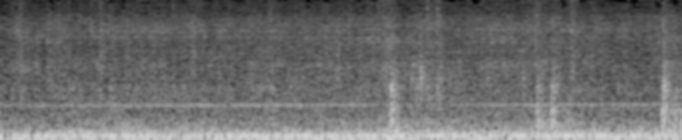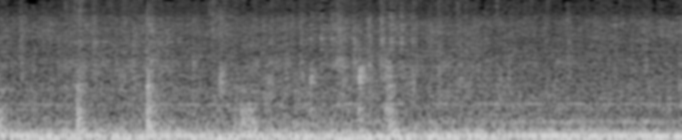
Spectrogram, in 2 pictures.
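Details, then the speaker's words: Honda wagon with spherical rear trailing arm bushings. About eight sharp knocks, roughly two a second, over heavy low rumble while the car is lifted or turning. The bushings clunk; rubber bushings planned instead. "I will say one thing though do not lift your car up with spherical rear trailing armed bushings it makes a lot of noise"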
